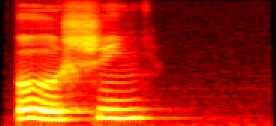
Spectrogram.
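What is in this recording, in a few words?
"ӧшинь", Komi, female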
